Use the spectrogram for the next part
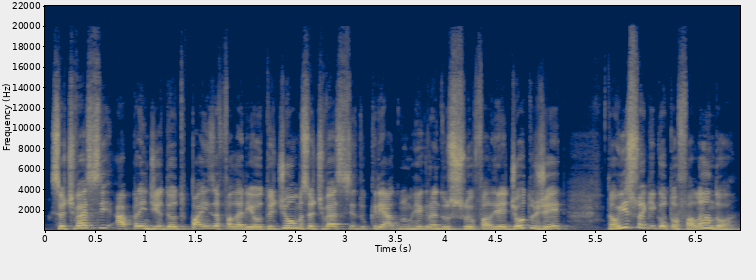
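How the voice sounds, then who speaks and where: Rapid-fire and didactic, a podcast guest with a high, slightly bright voice walks through his ideas, asking rhetorical questions as he goes. He's from Belém do Pará, Brazil, and speaks with a Paraense Brazilian Portuguese accent.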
